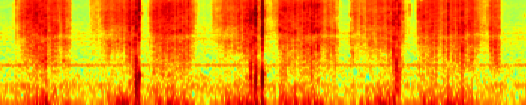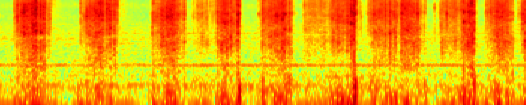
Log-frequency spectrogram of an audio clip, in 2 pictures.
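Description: A flat, palm-sized, porous yellow cellulose sponge held in the hand is scratched along its surface with a double-edge razor blade. The result is a series of dry, bright, crinkly scrapes in short, uneven bursts, with a faint steady hum underneath.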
